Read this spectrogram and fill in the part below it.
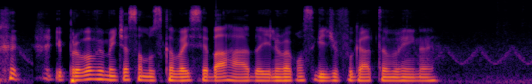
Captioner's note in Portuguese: risos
